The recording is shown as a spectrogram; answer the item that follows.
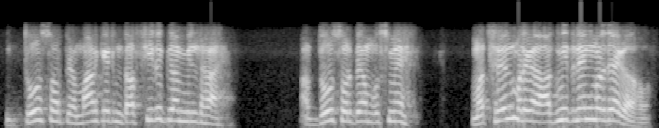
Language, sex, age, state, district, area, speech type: Hindi, male, 30-45, Bihar, Begusarai, urban, conversation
